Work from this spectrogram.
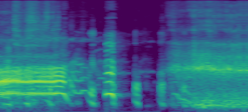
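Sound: goat screaming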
